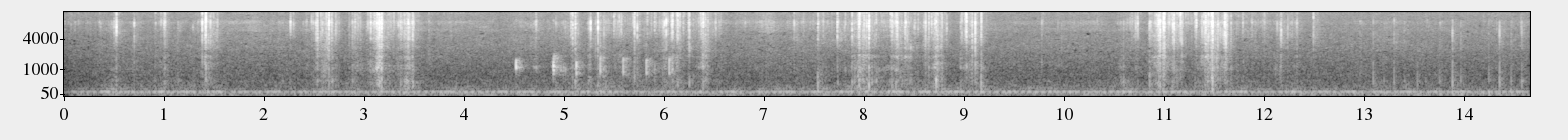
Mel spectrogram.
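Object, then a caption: Plush pillow covered in plastic sequins. Fingertips and medium nails scratch and flip the reversible iridescent plastic sequins covering a medium soft unicorn pillow, producing crisp, bright crinkling and tearing-like bursts with sharp ticks. The scratches come in irregular waves over a steady low hum, with a brief run of lighter clicking flips near the middle.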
